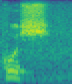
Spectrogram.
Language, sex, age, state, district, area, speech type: Urdu, male, 18-30, Maharashtra, Nashik, urban, read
